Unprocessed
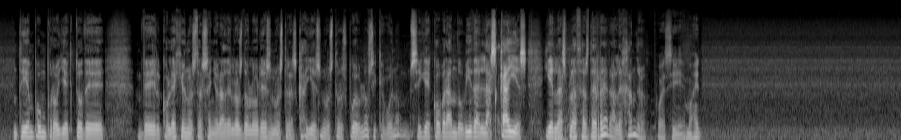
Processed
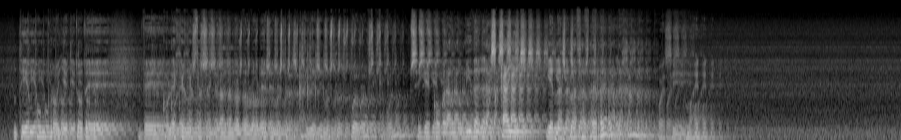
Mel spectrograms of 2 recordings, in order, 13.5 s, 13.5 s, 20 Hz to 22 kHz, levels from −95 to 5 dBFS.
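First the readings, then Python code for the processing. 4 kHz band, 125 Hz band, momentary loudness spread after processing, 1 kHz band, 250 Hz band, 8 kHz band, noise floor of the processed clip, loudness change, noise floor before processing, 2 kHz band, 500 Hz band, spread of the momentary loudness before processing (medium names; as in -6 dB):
-3.5 dB, +2.0 dB, 11 LU, -2.5 dB, +1.5 dB, +0.5 dB, -55 dBFS, 0.0 dB, -55 dBFS, -5.0 dB, +1.0 dB, 12 LU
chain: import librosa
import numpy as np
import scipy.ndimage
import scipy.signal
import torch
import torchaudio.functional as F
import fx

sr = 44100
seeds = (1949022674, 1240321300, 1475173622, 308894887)

p1 = fx.graphic_eq(x, sr, hz=(1000, 2000, 4000), db=(-5, -6, -5))
y = p1 + fx.echo_feedback(p1, sr, ms=117, feedback_pct=50, wet_db=-4, dry=0)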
